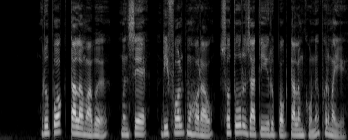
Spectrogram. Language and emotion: Bodo, neutral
